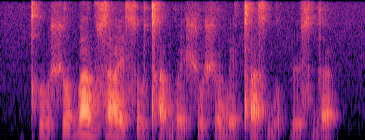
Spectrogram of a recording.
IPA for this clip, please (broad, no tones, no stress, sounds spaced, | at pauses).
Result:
kʰ u ʃ o b a w z a e̯ s u tʼ a b o e̯ ʃ u ʃ ɵ w e tʼ a s b o p ʉ s ɡ ɐ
